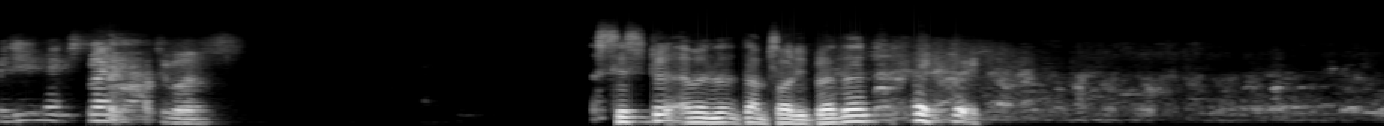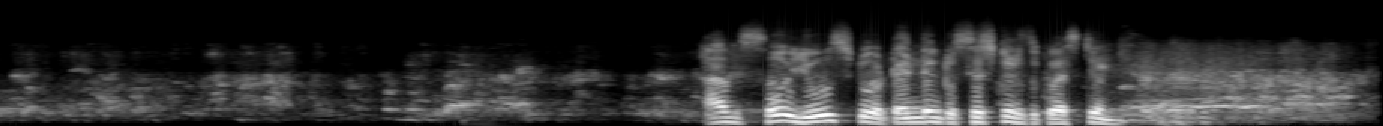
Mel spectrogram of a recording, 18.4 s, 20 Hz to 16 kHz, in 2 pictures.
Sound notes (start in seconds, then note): 9.5 big laughter; 12.1 laughs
